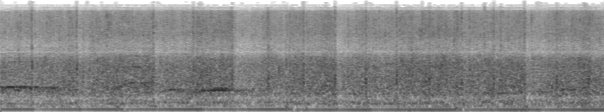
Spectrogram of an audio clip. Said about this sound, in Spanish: Así aplaudía el Parlamento israelí a un Trump que ha querido viajar a Israel para observar en primera persona cómo fue la primera fase de su plan.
